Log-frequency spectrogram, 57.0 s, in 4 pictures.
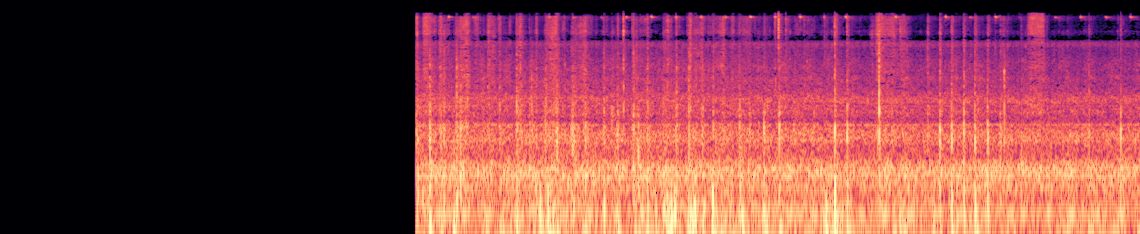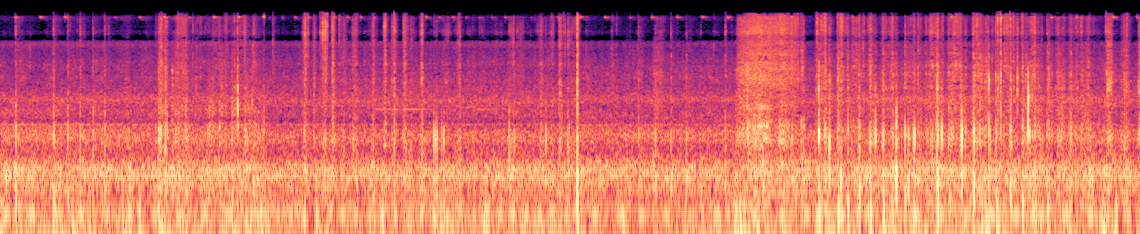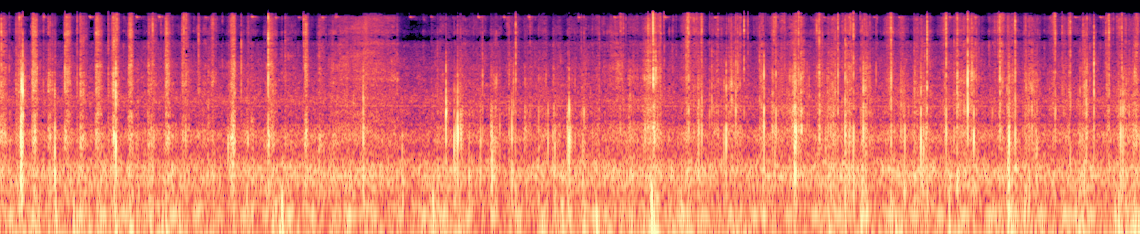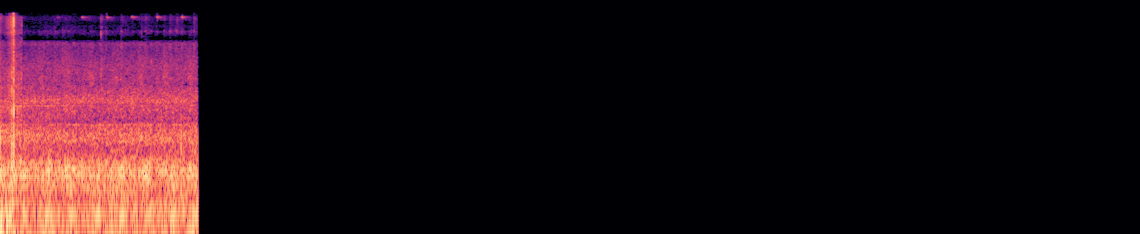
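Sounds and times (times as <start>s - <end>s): paper crinkling: 5.2s - 13.1s, 14.9s - 21.6s, 22.2s - 43.0s
low hum: 5.2s - 45.2s.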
